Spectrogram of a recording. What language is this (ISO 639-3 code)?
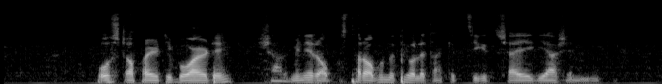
ben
